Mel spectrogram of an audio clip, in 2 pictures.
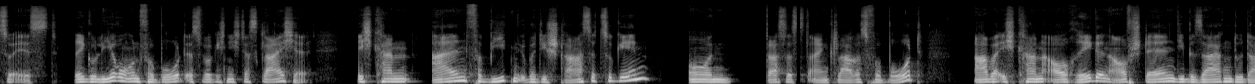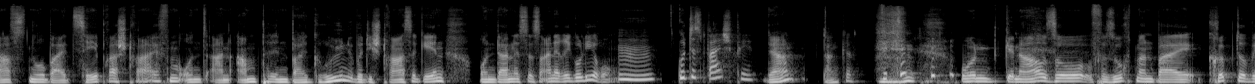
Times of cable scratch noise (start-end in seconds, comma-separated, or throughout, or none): none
